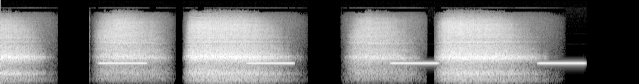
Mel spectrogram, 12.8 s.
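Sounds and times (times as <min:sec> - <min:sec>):
heavy breathing: 0:00.0 - 0:01.2, 0:01.8 - 0:05.9, 0:06.9 - 0:10.8.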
